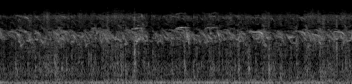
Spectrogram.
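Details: Newly emerged chicks produce a rapid, shrill chorus of peeps, with individual high cheeps poking out of the dense overlapping calls over a continuous low hum.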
